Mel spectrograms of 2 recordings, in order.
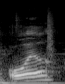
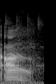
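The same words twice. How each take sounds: First: It is said in a standard accent. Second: It is said in a flat Grenadian accent.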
